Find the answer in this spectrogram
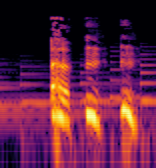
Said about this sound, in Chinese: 单独眼海盗咳嗽一声，眨巴着眼睛说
